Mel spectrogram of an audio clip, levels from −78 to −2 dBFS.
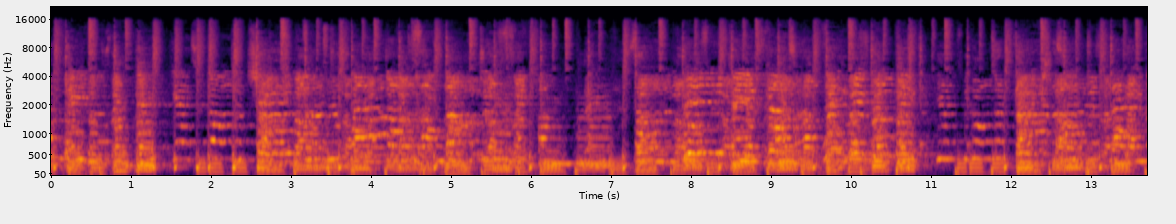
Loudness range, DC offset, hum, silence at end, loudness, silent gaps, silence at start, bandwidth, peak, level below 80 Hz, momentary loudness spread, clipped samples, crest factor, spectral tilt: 3 LU; under 0.1%; none; 0 s; -21 LUFS; none; 0 s; 16.5 kHz; -4 dBFS; -42 dBFS; 6 LU; under 0.1%; 16 dB; -3.5 dB/octave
